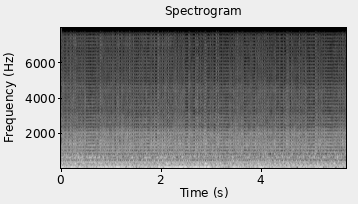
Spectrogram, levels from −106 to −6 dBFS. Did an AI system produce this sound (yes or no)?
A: yes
